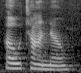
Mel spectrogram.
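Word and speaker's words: otoño: to be fall or autumn and that is pronounced let me see we're going to listen to it oh tono and then our next spanish word is going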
